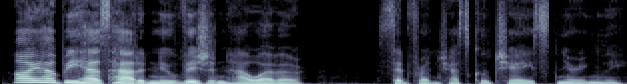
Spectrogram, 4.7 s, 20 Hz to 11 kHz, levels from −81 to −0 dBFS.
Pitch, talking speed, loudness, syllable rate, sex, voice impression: 165 Hz, 165 wpm, -18 LUFS, 5.3 syllables/s, female, very feminine, very adult-like, middle-aged, thin, slightly tensed, slightly powerful, bright, hard, very clear, fluent, cool, intellectual, very sincere, slightly calm, slightly friendly, reassuring, very elegant, kind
